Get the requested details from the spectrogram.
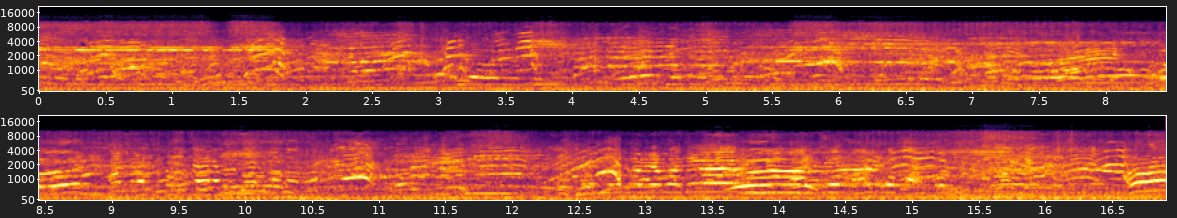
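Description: A crowd of men and women shout and argue loudly outdoors.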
